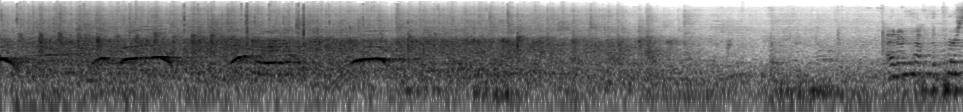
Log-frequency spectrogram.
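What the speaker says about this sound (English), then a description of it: "Please give her a big round of applause." Audience applause fills a talk at Maker Faire Bay Area, steady and moderately loud, with a few whoops over it, thinning toward the end as a voice begins speaking.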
